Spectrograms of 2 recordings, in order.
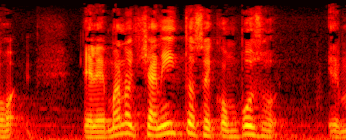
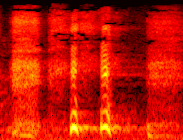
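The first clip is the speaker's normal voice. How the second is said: laugh; 13 semitones higher than usual. Real, not acted. Preacher laughs.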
